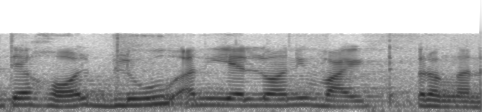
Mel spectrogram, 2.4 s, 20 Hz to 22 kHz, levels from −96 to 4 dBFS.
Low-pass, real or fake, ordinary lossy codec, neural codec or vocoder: 7.2 kHz; real; none; none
